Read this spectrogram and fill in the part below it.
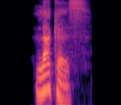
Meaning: genitive singular of Lack
- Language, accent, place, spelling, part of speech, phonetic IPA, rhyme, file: German, Germany, Berlin, Lackes, noun, [ˈlakəs], -akəs, De-Lackes.ogg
